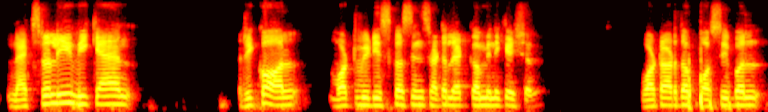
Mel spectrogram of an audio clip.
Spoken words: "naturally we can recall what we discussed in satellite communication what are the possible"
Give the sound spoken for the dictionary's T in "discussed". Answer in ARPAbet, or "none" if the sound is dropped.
none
